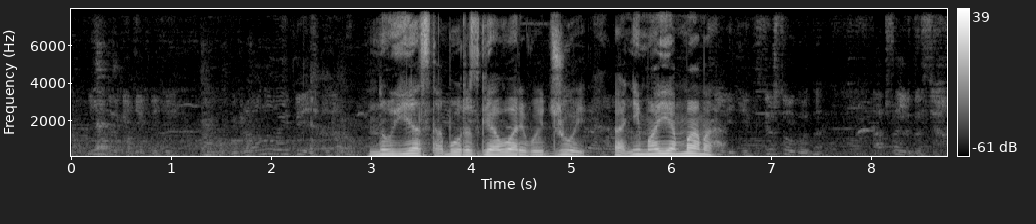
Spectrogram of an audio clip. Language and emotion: Russian, angry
